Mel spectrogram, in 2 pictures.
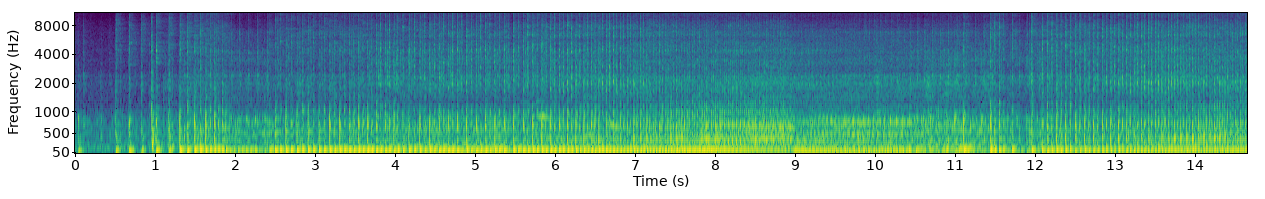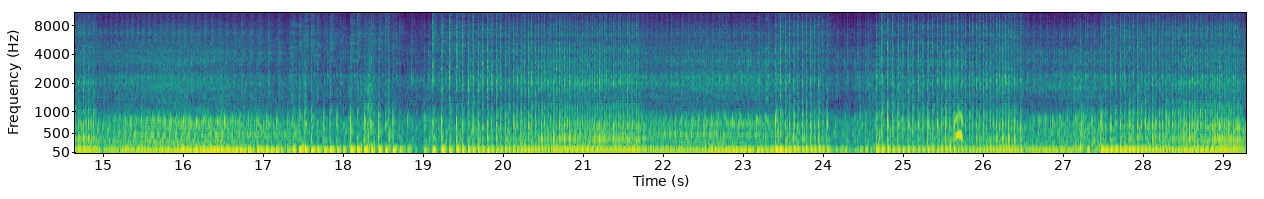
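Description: Donnet Zedel prototype's engine running while the car drives along. The engine note drops away sharply right at the start, then comes back, dipping and picking up again several times.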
